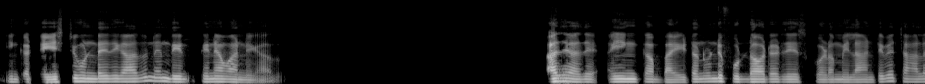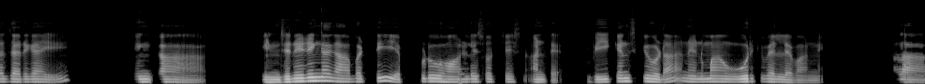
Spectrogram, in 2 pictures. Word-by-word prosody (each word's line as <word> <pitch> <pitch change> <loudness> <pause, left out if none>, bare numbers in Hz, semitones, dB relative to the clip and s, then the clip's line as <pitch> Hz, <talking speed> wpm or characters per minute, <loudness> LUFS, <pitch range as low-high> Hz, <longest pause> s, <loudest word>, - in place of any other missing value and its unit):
ఇంకా 120 +1 -3
టెస్ట్‌గా 120 +5 +4
ఉండేది 135 0 +4
గాదు. 135 +4 +2
నేను 155 -2 +2
తి 125 - +7 0.2
తినేవాడిని 125 -5 +1
గాదు. - - -10 2.7
అదే 140 +1 +8
అదే! 120 0 -1 0.3
ఇంకా 125 -1 +2 0.2
బయట 110 +2 -1
నుండి 135 +1 +3
ఫుడ్ 125 -2 -2
ఆర్డర్ 120 0 +1
జేసుకోవడం 115 -1 -4
ఇలాంటివె 115 +6 -3
చాలా 130 0 -4
జరిగాయి. 125 -2 -3 0.9
ఇంకా 125 0 -2 1.0
ఇంజినీరింగే 145 +10 +4
గాబట్టి 135 +3 -2 0.2
ఎప్పుడు 140 0 -4
హాలిడేస్ 120 +2 -3
వచ్చేసి, 125 -1 -10 0.2
అంటే 115 -3 -5 0.4
వీకెండ్స్‌కి 140 +5 -1
గూడా 120 +1 0 0.2
నేను 130 0 -1
మా 135 - 0 0.2
ఊరికి 135 0 0
వెళ్ళేవాడిన్ని. 100 -5 -5 0.7
అలా 115 -1 -3
125 Hz, 105 wpm, -23 LUFS, 115-135 Hz, 2.7 s, అదే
